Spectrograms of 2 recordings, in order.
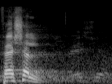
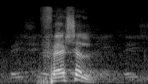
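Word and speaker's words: facial: बेशक फिशल फिशल फिशल फैशल अबे सही प्रोनाउंसिएशन बुलवाया करो फिशल ना फैशियल ये अमेरिका से आए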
